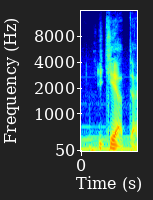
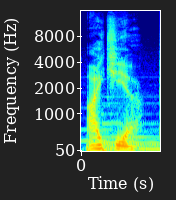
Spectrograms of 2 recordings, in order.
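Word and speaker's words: IKEA: はい、まずね皆さん、必ず行ったことあると思うんですけど、あのウクライナみたいなね色の黄色と青のイケアってありますね。でこのイケアは、日本語ではねイケアって言いますけども、アメリカでは、全然違う発音になります。それは何かというとメモ用意してくださいね。イケアではなくてアイケア全然違いますよね。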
